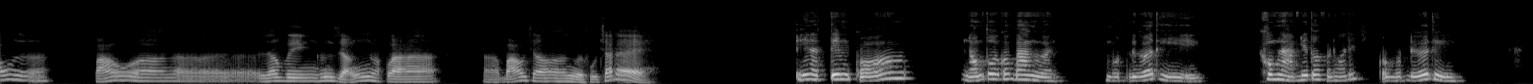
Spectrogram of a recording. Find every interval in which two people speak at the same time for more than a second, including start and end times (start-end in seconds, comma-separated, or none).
none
